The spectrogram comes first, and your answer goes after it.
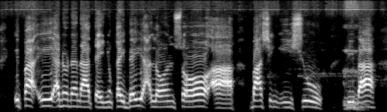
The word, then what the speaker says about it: Bea Alonzo: eh ' ba sabi sabi ng mga bers beya alonso ah Ang arte mo girl Super OA ka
